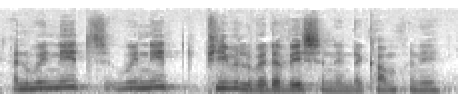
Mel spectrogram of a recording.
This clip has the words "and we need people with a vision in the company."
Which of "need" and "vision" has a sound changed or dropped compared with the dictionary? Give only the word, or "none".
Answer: vision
